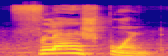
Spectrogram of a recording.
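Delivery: flash point with stress on flash. Pronunciation lesson repeating the term, stress on flash in flash point. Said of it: "stress जब फ वाली sound के ऊपर आएगा तो हम इसे किस तरह से प्रोनाउंस करेंगे?".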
